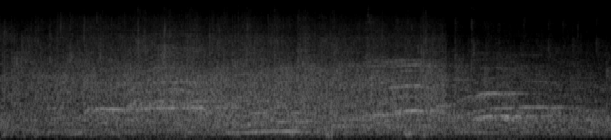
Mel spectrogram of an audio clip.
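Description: A crowd claps steadily for several seconds at a youth fair commercial heifer show, the Polk County Youth Fair, with a faint murmur of voices under the dense applause.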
